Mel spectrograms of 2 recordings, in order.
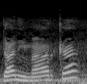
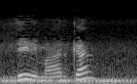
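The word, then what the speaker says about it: Dinamarca: Habíamos tenido un poco de problema con la pronunciación, porque no se pronuncia, nosotros los pronunciamos Dani Marca, pero aquí en español se dice Dini, como Dini Marca, Dini Marca.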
